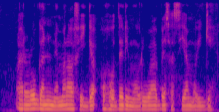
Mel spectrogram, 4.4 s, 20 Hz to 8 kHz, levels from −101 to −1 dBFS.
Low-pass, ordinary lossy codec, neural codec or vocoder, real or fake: 7.2 kHz; none; none; real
